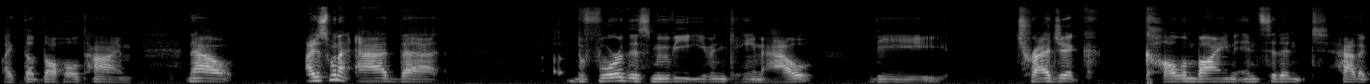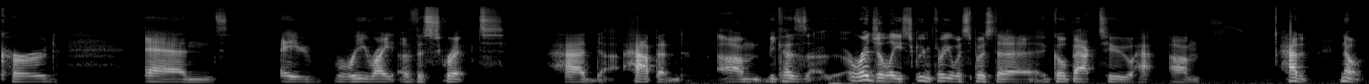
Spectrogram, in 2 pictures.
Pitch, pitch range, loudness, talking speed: 130 Hz, 115-145 Hz, -27 LUFS, 105 wpm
